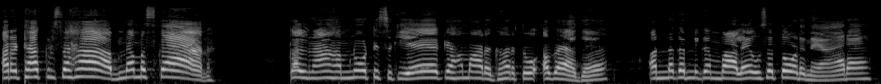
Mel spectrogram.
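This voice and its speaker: A flattering small-town local, acted by a woman in a cartoon moral story. The voice is high and eager to please, with a dry, close sound. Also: unhurried, dry recording. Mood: pleading. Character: deferential, flattering townsfolk of a ward.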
